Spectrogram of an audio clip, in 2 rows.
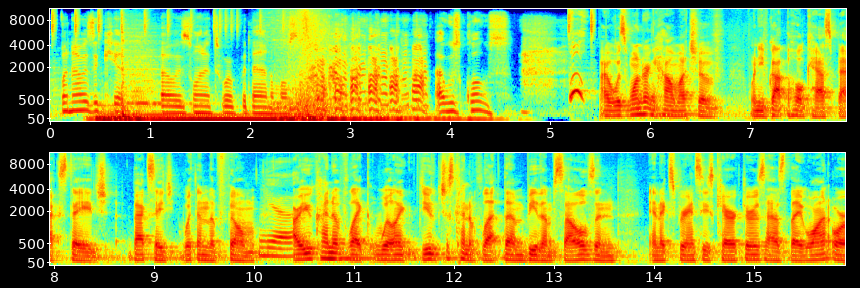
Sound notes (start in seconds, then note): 2.6 woman laughs; 2.6 man laughing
